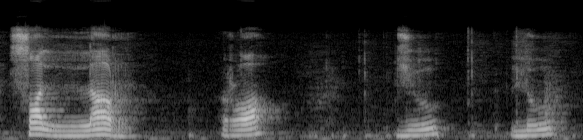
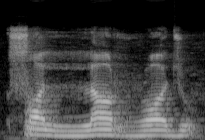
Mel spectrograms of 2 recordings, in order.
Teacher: So we say Sallar, Ra, Ju, Lu. And then we don't pronounce the alif because of the fact that we join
